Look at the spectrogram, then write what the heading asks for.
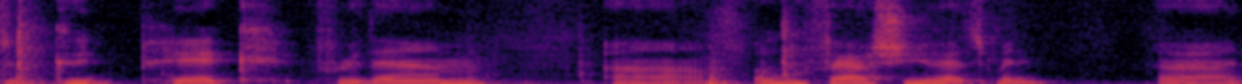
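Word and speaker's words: Olu Fashanu: Pronounce it for me, Kian. Olufashanu.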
